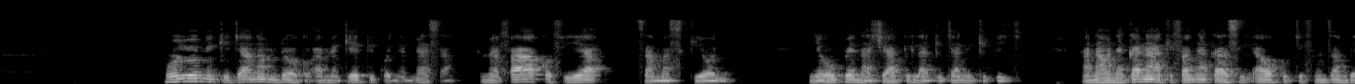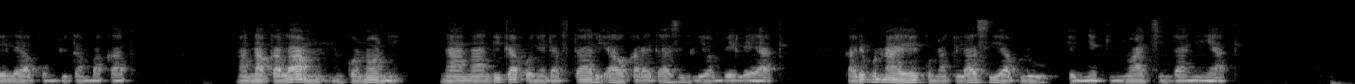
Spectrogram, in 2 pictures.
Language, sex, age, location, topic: Swahili, male, 50+, Nairobi, education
